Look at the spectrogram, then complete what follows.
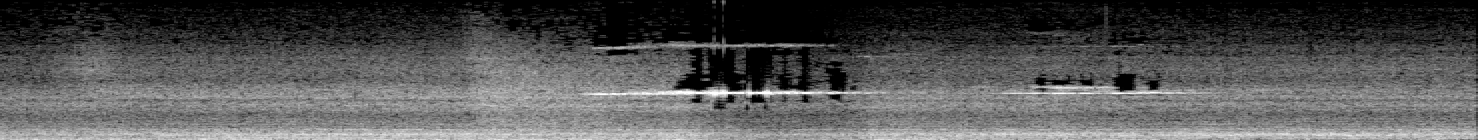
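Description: Steam-hauled passenger train rolling through a station, heard from a carriage window: a steady running rumble with a high metal-on-metal squeal from the wheels on the rails, twice, loudest about three to four seconds in.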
